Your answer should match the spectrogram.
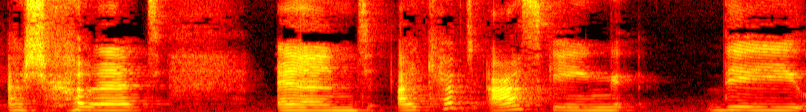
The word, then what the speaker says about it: Xcaret: Xcaret is spelled with an X, as you know. It's Mayan, so everything is Esh.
